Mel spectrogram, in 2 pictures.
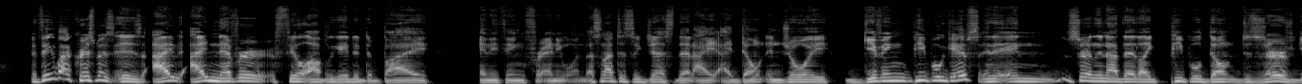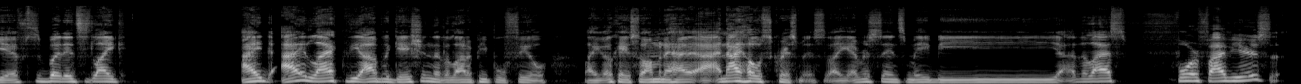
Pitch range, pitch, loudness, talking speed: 105-145 Hz, 120 Hz, -25 LUFS, 165 wpm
